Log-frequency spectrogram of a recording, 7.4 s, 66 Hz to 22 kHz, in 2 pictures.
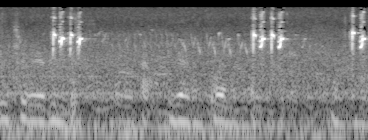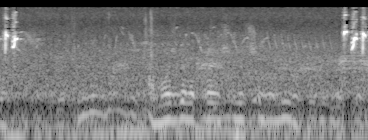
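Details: European goldfinch, Balkan subspecies Carduelis carduelis balcanica, recorded for the 2016 World Championship in Goldfinch Song, an internet singing competition in Serbia; short bursts of bright, high chirping twitters roughly every 1.5 seconds over a low murmuring background.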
